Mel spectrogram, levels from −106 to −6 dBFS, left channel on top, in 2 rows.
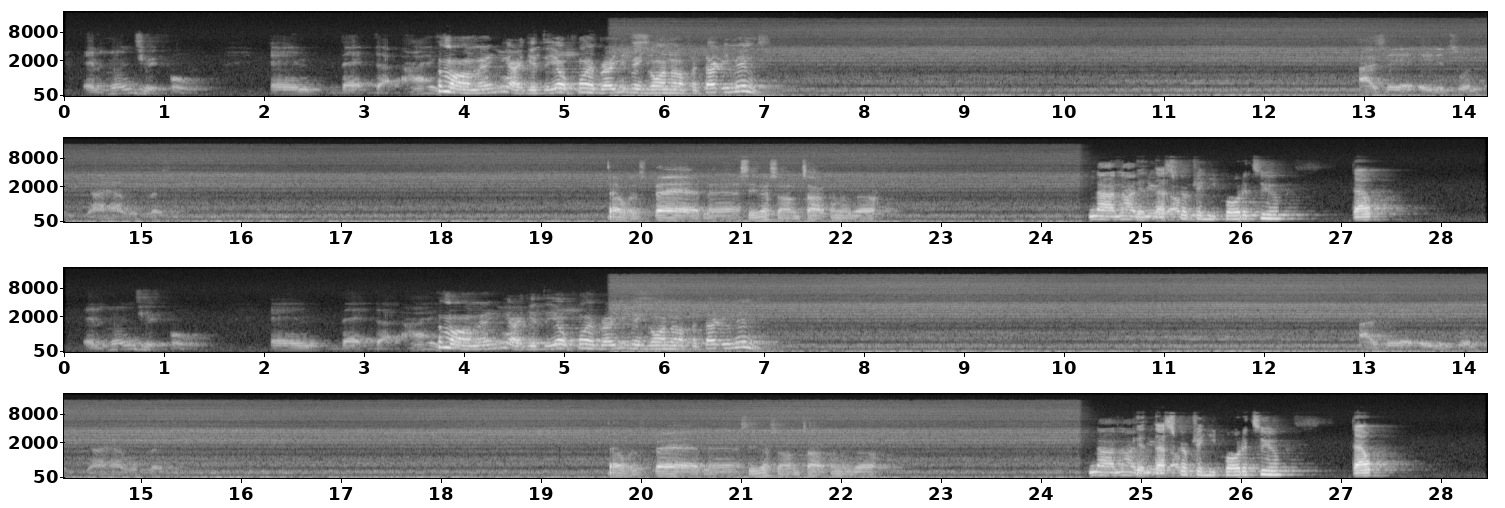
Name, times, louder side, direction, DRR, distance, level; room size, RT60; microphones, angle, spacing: voice 1, 0.2-1.3 2.1-5.2 5.5-6.2 12.9-14.2 14.4-15.4, left 2 dB, 70° left, 10 dB, 3.5 m, -35 dB
voice 2, 3.7-7.0 19.7-22.4 24.5-25.5, left 2 dB, 55° left, 9 dB, 1.8 m, -23 dB
sound 1, 5.4-24.4, right 3 dB, 20° right, 2.4 m, -39 dB
voice 3, 24.9-26.4 27.1-27.3, right 2 dB, 40° right, 11 dB, 1.5 m, -19 dB
29.5 x 16.0 x 8.5 m, 0.84 s
head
